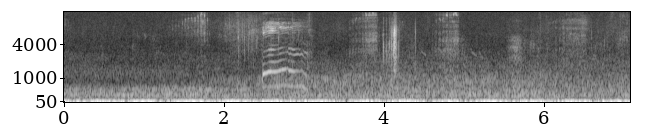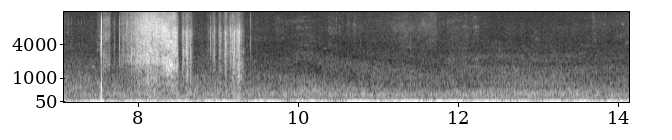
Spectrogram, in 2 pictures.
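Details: Abandoned tabby kitten in a park with a large pond, somewhat cold-ridden, friendly and seeking affection from people. It gives a single short, wavering meow a few seconds in, over a steady outdoor background hum, followed later by rustling bursts.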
